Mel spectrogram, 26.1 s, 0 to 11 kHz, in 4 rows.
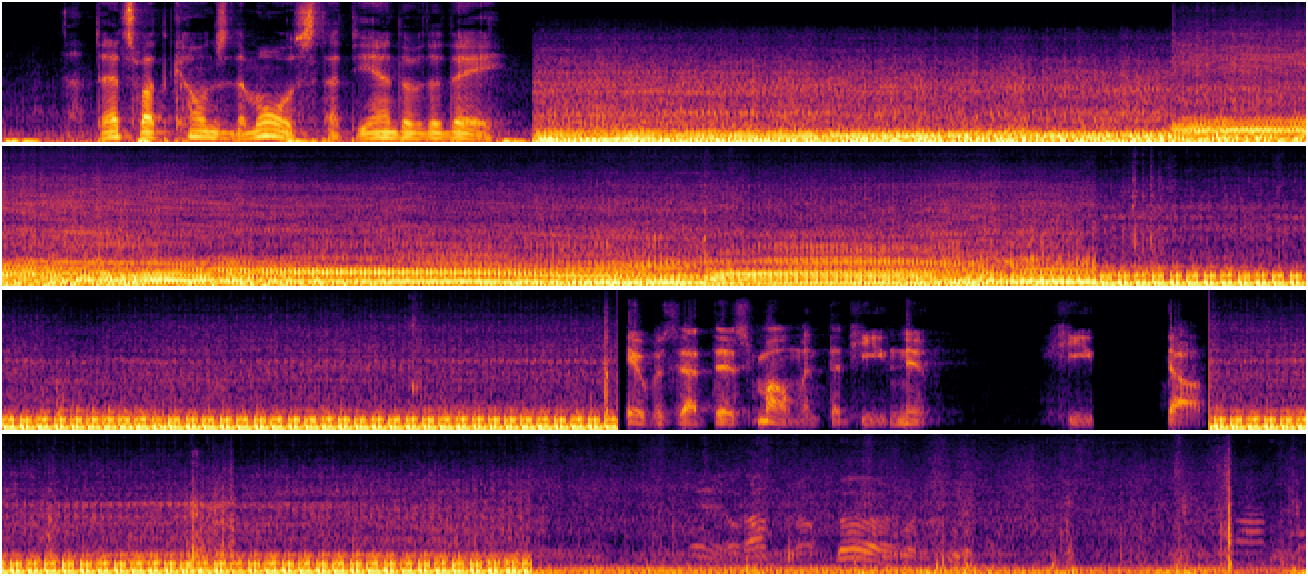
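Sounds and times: motorcycle engine revving and idling: 2.7s - 16.2s, 19.1s - 26.0s.

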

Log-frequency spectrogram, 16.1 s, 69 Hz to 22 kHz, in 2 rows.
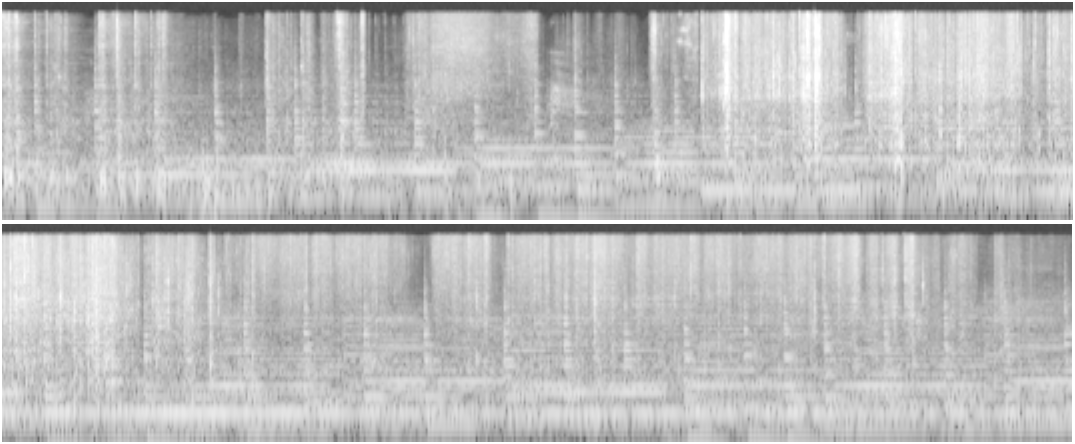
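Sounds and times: background music of held notes: 0.0s - 16.0s
plastic bag crinkling: 5.1s - 15.3s.

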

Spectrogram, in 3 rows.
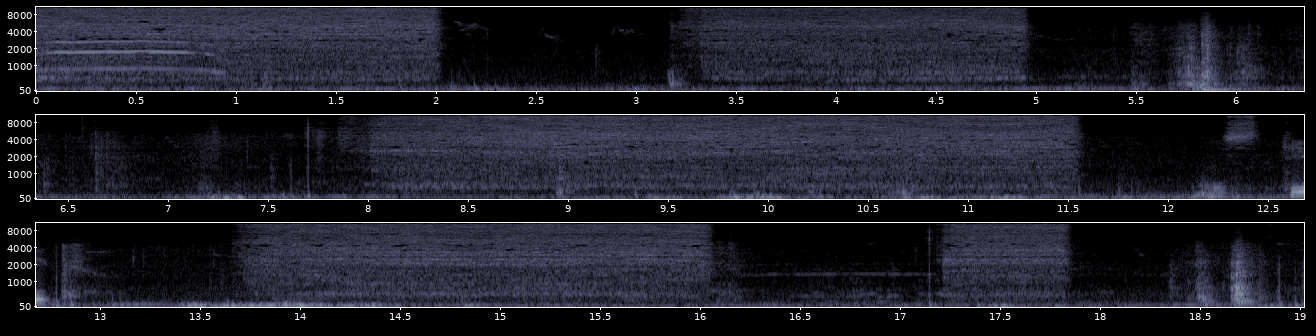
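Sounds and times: spray-paint can hissing: 3.2s - 5.0s, 7.9s - 11.6s, 13.7s - 16.1s, 17.2s - 17.9s.

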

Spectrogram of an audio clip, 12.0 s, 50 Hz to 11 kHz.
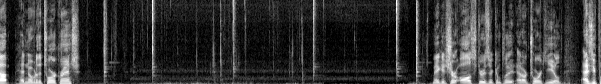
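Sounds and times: torque wrench clicking: 2.6s - 7.2s.

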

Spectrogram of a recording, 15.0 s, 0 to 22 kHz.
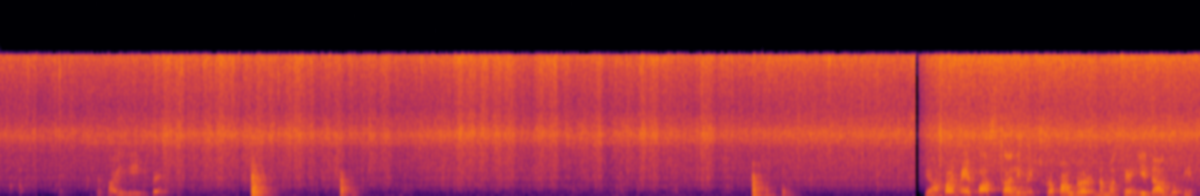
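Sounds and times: food sizzling in a wok: 0.0s - 15.0s
wok knocking on burner: 3.0s - 3.6s, 4.2s - 4.6s, 9.4s - 10.0s.

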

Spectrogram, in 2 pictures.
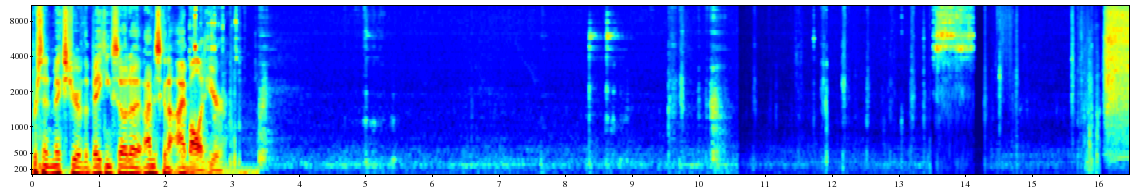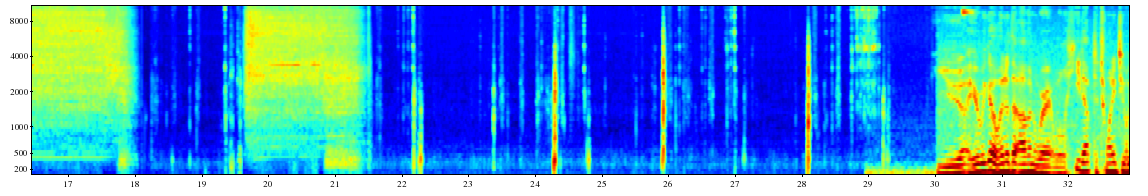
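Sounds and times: handheld power tool running: 16.1s - 18.1s, 19.7s - 21.6s.

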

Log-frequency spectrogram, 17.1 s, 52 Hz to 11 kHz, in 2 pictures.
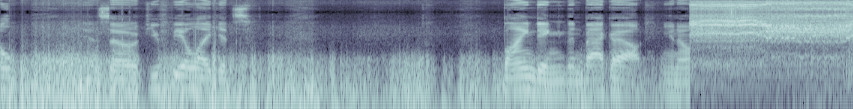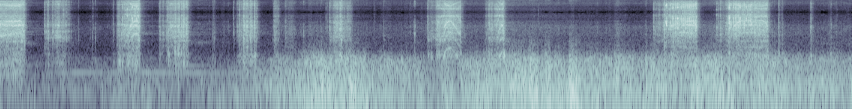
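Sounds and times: low hum: 6.3s - 17.0s
power drill grinding into steel: 6.9s - 11.2s, 15.1s - 16.3s.

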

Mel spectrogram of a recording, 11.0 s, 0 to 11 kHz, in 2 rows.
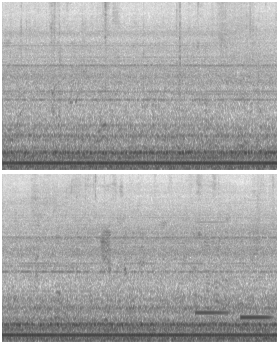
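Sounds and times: cabin air-conditioning hum: 0.0s - 11.0s
low tone: 9.2s - 11.0s.

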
